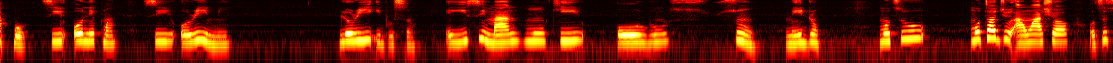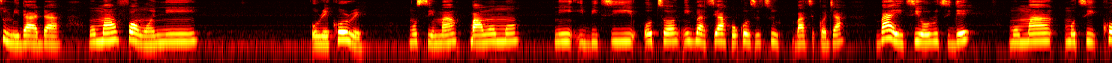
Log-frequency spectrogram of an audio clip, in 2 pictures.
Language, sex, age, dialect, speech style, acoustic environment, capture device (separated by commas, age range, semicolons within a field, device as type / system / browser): Yoruba, female, 25-34, Nigeria - Lagos Yoruba, happy; focused, nature, mobile / Linux / Chrome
